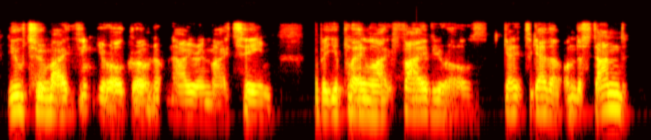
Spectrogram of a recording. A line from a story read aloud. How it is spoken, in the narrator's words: Vinnie growled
